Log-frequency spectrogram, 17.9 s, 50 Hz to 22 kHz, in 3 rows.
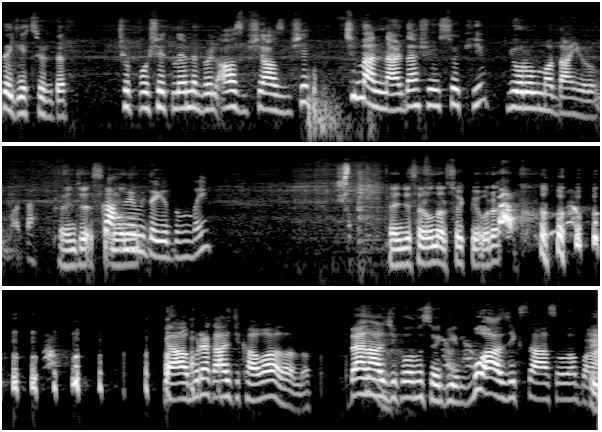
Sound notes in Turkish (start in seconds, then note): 11.2 kahkaha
